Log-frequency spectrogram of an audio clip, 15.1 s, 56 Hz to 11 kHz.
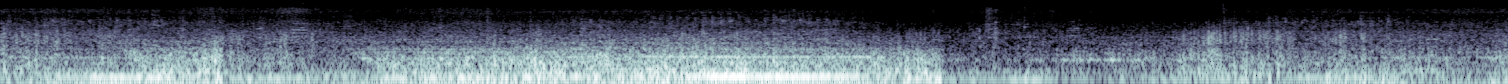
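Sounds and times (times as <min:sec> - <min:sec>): boat engine running: 0:00.0 - 0:15.0
water noise: 0:00.0 - 0:15.0
wind: 0:00.0 - 0:15.0.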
